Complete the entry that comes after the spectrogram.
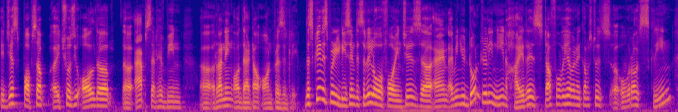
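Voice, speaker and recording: Guy talking thru a tech review, mid pitch voice, measured, bit halting, conversational. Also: expressive. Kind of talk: conversational product review to camera.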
